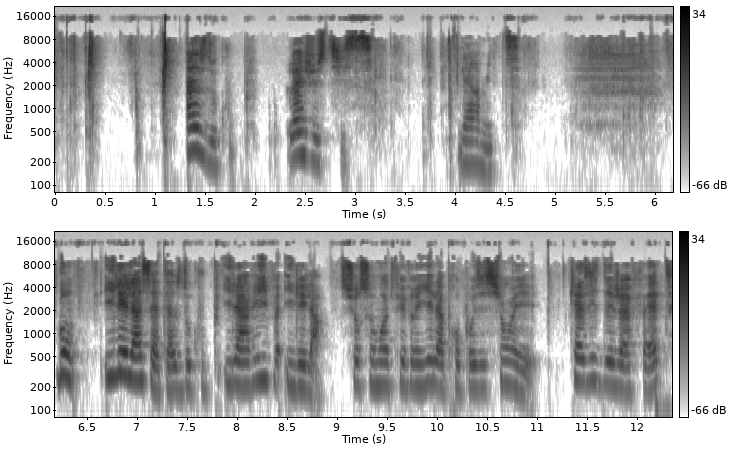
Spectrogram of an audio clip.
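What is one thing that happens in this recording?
Playing cards rustle and slap softly as hands shuffle them.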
